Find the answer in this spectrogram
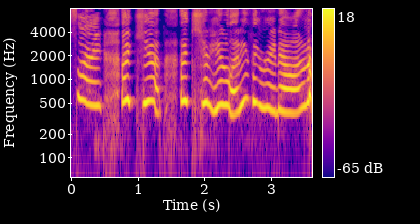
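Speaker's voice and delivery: giggling through words. Apologizing after an interruption, giggling and laughing while talking. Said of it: "I got the giggles".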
